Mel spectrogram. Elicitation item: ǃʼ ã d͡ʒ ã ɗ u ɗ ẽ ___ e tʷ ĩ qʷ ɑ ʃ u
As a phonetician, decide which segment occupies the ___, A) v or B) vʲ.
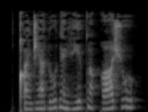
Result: B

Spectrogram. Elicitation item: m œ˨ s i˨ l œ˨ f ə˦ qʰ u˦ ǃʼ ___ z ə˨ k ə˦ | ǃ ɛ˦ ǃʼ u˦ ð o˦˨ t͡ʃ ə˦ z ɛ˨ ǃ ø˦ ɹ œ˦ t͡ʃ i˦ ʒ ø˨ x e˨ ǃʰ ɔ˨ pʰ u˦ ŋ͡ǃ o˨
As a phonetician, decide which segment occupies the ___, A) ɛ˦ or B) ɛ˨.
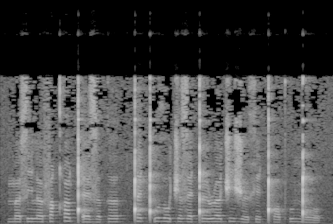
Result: B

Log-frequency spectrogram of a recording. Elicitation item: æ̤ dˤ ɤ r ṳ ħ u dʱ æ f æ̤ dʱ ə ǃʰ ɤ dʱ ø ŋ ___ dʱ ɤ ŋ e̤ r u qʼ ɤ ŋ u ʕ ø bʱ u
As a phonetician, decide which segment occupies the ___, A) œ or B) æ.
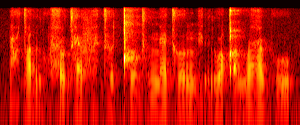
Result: B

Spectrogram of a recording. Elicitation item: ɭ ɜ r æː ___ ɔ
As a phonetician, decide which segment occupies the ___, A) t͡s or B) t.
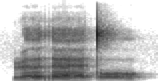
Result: B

